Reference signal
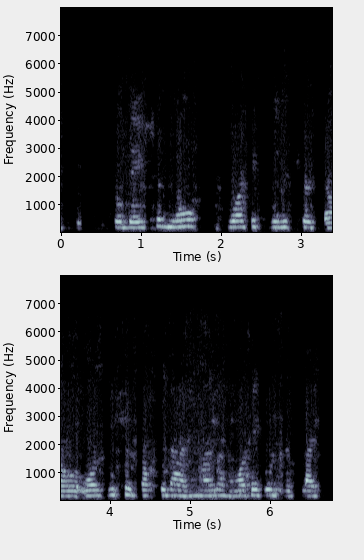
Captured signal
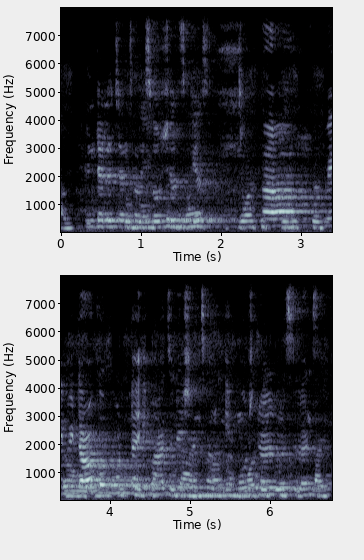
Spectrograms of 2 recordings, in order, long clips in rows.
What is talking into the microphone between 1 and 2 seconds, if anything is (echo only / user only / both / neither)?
both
